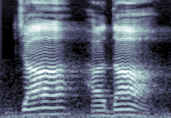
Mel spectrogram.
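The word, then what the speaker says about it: جاهدا: Important thing is that I'm going to add an alif here now. So you have to pronounce it little longer. Jahada.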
